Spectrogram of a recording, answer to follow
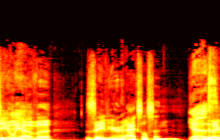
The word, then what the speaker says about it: Xavier Axelson: they're right next to you we have uh Xavier axelson yes did I pronounce that right Xavier perfect oh great and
